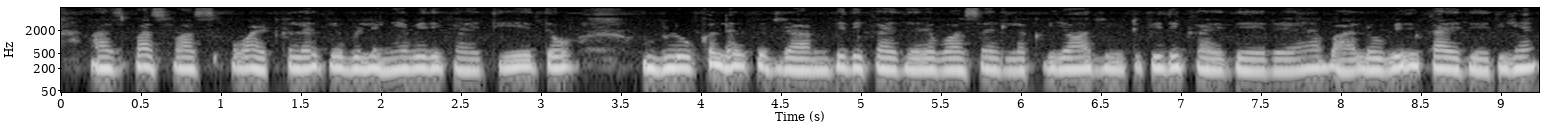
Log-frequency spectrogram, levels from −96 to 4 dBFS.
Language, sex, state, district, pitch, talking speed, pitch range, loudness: Hindi, female, Karnataka, Belgaum, 195 Hz, 220 wpm, 180-205 Hz, -21 LUFS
